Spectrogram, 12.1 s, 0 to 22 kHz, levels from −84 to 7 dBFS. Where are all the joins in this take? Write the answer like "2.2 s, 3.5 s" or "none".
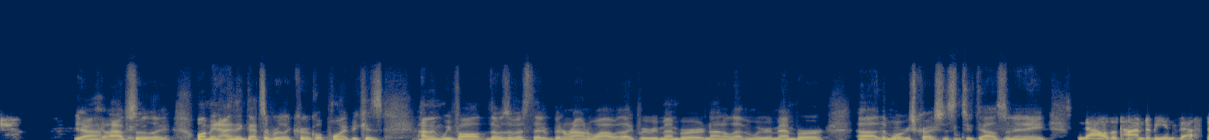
10.7 s

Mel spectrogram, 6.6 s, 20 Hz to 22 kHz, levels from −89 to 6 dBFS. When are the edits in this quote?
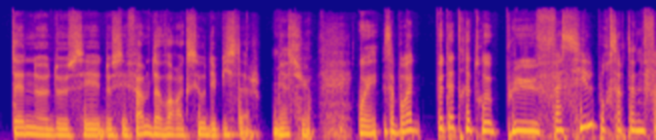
3.5 s

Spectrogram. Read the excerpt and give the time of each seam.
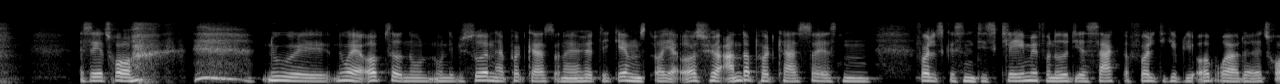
6.4 s, 9.2 s

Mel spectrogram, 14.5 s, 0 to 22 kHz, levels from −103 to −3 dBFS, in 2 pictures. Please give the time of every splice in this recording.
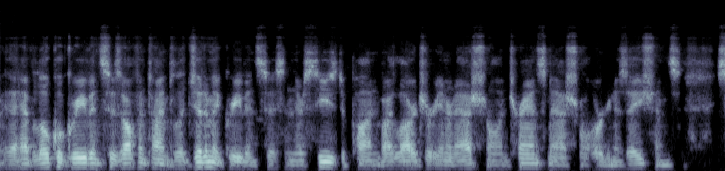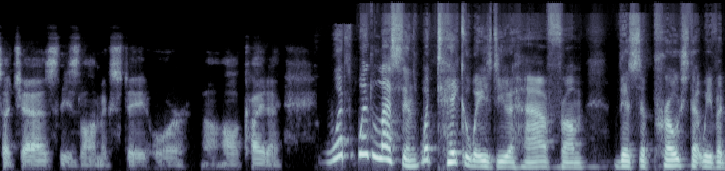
10.4 s, 11.5 s

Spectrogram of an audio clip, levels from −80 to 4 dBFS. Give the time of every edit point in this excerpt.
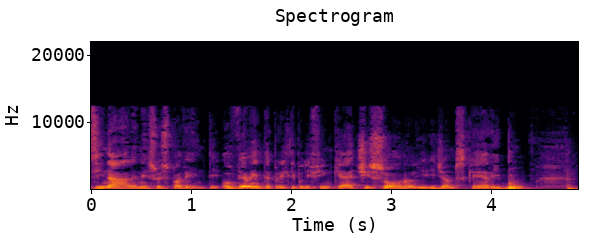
none

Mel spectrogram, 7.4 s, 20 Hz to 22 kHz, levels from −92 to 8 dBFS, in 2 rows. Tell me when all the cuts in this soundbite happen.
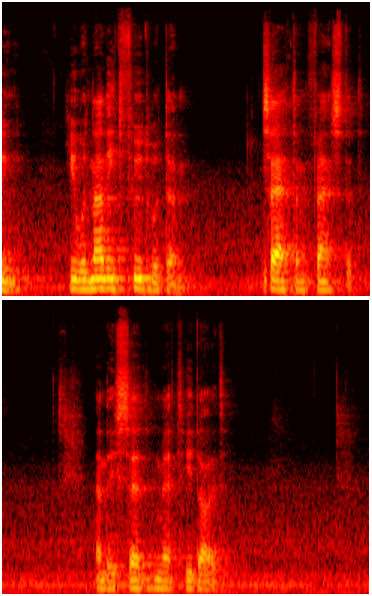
2.6 s, 4.5 s

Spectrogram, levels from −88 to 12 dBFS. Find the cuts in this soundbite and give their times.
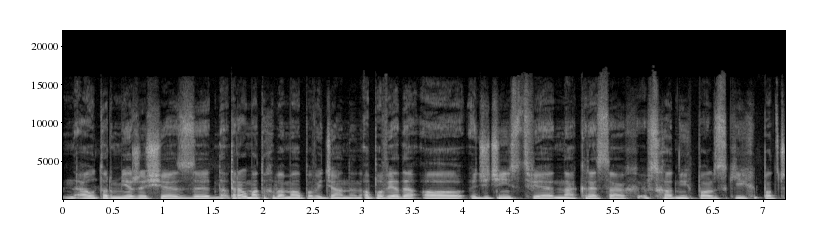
1.7 s, 3.0 s

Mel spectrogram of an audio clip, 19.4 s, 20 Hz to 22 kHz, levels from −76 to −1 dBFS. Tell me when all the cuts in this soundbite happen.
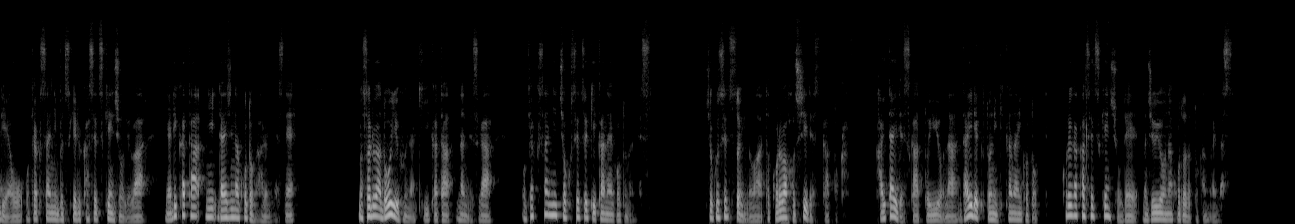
11.6 s

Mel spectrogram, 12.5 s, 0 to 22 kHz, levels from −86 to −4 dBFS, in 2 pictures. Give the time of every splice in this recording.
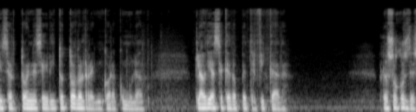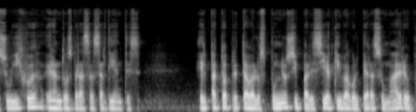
none

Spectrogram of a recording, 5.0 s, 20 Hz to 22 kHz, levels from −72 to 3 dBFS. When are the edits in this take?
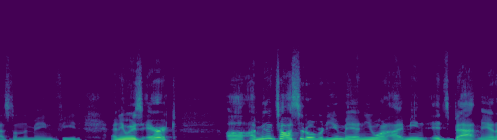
none

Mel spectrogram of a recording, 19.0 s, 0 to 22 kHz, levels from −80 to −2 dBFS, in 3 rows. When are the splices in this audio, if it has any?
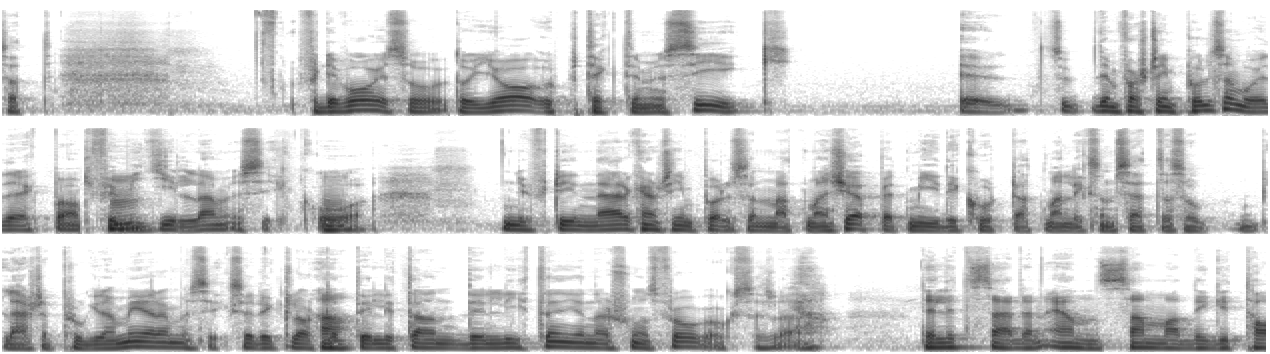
2.2 s, 6.7 s

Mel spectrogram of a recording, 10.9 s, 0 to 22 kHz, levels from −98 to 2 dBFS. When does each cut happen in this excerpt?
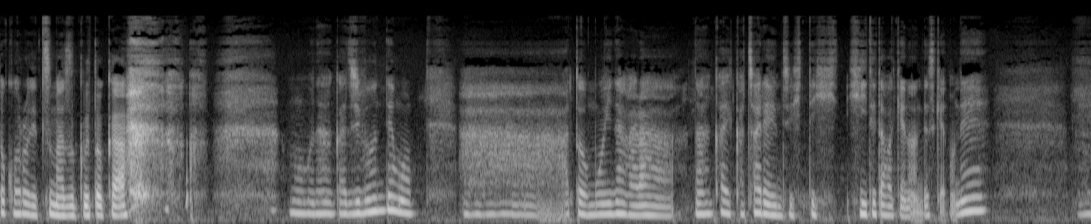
none

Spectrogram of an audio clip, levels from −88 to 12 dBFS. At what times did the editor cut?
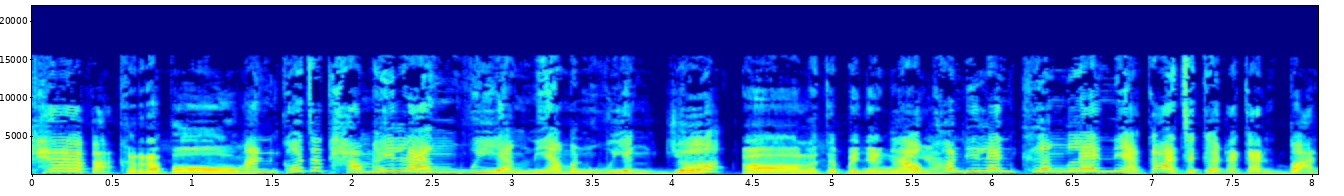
1.3 s

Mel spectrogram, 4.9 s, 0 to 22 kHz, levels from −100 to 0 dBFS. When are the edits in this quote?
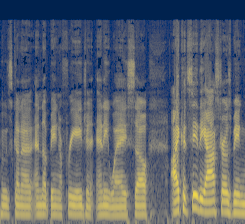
none

